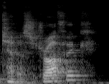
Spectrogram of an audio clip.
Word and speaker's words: catastrophic: penultimate syllable is stressed this time it is the third syllable so the third syllable receives primary stress okay now the thing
